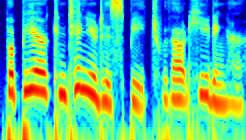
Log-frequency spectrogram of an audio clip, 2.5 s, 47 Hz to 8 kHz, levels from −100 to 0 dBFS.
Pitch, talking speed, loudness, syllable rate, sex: 225 Hz, 195 wpm, -18 LUFS, 5.5 syllables/s, female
